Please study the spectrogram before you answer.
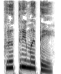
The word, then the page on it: ಕೃತ್ರಿಮತೆ: křtrimate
